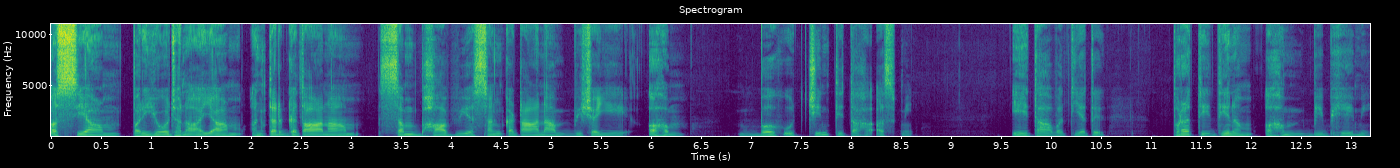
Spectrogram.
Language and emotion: Sanskrit, fearful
